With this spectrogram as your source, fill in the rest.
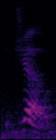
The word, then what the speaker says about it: Zhao: that wrong that's now it looks like Zhao but when we get into this text itself we see it's pronounced - Jo I know my brain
